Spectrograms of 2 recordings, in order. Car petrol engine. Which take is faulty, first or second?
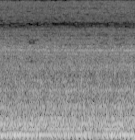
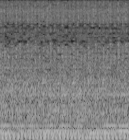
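first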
